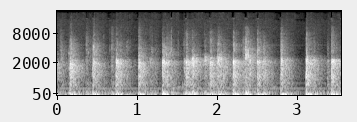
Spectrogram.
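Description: Congregation clapping in a church service, a rhythmic, fairly soft run of steady claps at a regular beat, as if clapping along in unison.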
